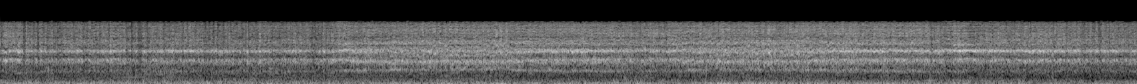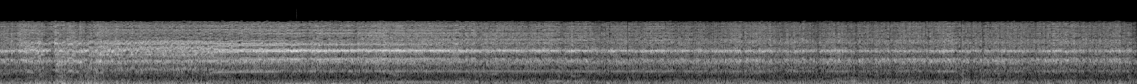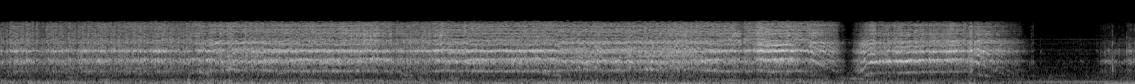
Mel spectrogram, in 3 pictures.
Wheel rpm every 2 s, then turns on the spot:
160, 160, 160, 160, 160, 160, 160, 160, 160, 160, 160, 160, 160, 160, 160, 120, 40.
none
